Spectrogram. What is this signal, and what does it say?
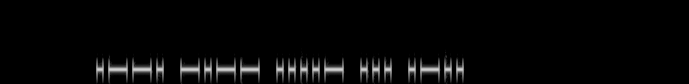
Morse code, heard as a keyed tone, about 20 wpm, 700 Hz. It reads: PY4SL
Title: DXCC-100 Call Signs - 5 Characters - Repeated 3x - 20wpm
